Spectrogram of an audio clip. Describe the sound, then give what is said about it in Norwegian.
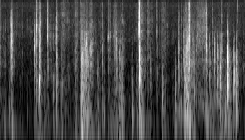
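Rustling and crinkling of paper magazine pages being handled and flipped, a series of irregular crisp bursts with no talking. “Det stemmer, det er blad. Gode, gamle papirformatet.”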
